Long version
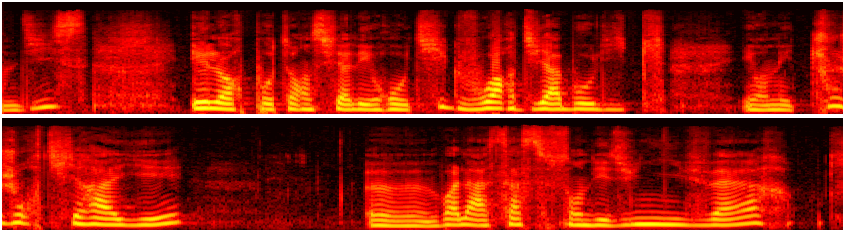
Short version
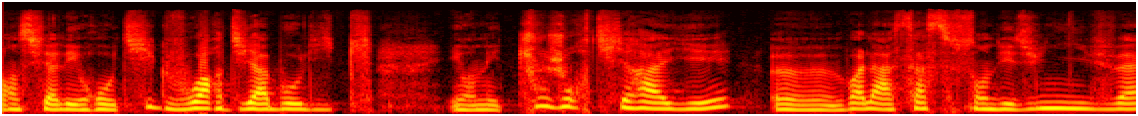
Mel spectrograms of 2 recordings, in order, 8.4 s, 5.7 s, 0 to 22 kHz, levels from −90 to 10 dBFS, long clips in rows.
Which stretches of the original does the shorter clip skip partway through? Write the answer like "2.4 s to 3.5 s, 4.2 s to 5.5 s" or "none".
5.2 s to 5.9 s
